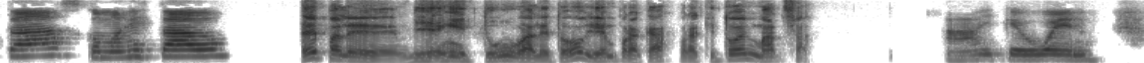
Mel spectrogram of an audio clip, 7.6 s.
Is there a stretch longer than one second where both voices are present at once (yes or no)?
no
